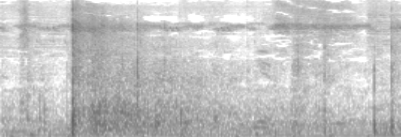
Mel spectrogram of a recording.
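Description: A Tarzan firecracker bursts during Diwali with a sharp close crack followed by a crackling, fizzing spray and a few smaller pops, faint voices in the background.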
